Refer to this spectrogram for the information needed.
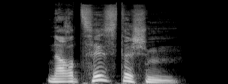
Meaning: strong dative masculine/neuter singular of narzisstisch
- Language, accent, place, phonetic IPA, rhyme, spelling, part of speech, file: German, Germany, Berlin, [naʁˈt͡sɪstɪʃm̩], -ɪstɪʃm̩, narzisstischem, adjective, De-narzisstischem.ogg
